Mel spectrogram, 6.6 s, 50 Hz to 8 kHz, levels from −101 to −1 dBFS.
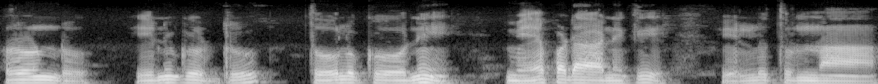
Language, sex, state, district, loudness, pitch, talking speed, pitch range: Telugu, male, Andhra Pradesh, Sri Satya Sai, -18 LUFS, 100 Hz, 45 wpm, 90-110 Hz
